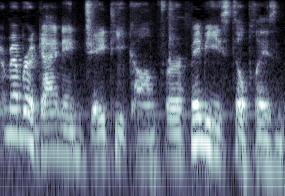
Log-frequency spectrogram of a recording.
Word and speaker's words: Compher: Jessie Compher. Exactly phonetically as you expect it would to sound or to spell.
